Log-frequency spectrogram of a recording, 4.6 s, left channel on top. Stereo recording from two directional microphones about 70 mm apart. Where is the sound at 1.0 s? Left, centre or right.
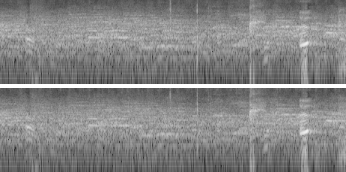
Centre.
